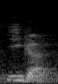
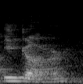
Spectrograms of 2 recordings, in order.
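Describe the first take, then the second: First: The final R sound is silent. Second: The final R sound is pronounced. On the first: The speaker calls it right. "c'est eager" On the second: The speaker calls it wrong. "C'est pas eager, c'est plutôt américain"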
